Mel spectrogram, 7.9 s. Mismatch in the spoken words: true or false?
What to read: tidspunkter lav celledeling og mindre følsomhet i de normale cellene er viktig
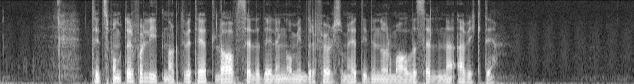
true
